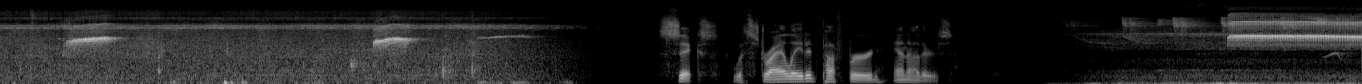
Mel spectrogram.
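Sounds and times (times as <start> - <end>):
steady insect hiss: 0.0 - 6.0, 10.6 - 13.6
Scale-crested pygmy-tyrant high whistled notes: 3.7 - 5.4, 10.7 - 13.6
speech: 6.8 - 9.6.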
